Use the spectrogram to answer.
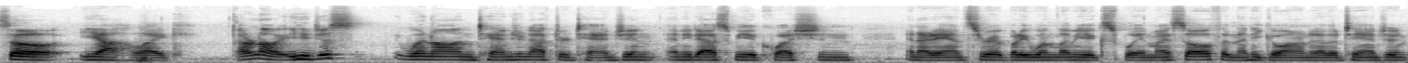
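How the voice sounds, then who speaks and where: In an ordinary speaking voice, a man talks at a fairly quick pace with a fairly high pitch and fairly even intonation. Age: 20s. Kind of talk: casual chat.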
